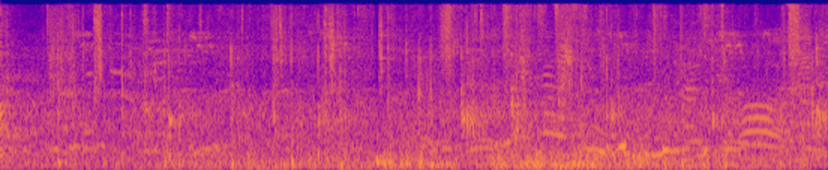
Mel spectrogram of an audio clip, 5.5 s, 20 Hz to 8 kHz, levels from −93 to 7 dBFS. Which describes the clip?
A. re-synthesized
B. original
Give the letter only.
B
